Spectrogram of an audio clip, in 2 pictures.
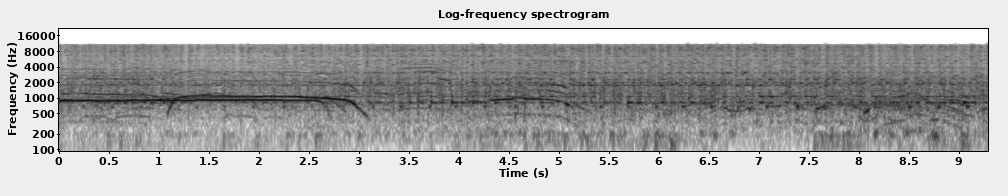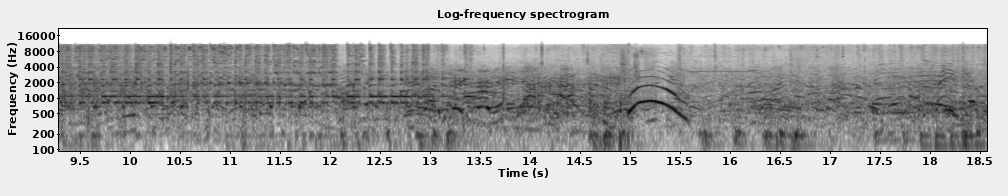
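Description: Spectators at a football game cheering and yelling a made field goal, with long held yells that fall away about three seconds in and a single rising-and-falling shout about fifteen seconds in.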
